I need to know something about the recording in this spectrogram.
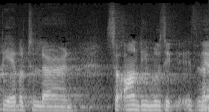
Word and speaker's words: An die Musik: So, An die Musik, is that how you pronounce it?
